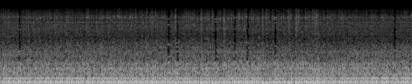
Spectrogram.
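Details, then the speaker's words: 1950 Chevy that sat outside for 21 years, running on its own fuel pump fed from a gas can, with one unclamped fuel line. It holds a smooth, even low idle with a steady hum, no misses or ticks, and is purring. "but look at that oh my god look at this thing it's just purring"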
